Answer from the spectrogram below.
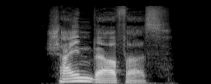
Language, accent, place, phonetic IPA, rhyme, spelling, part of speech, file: German, Germany, Berlin, [ˈʃaɪ̯nˌvɛʁfɐs], -aɪ̯nvɛʁfɐs, Scheinwerfers, noun, De-Scheinwerfers.ogg
- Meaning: genitive singular of Scheinwerfer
